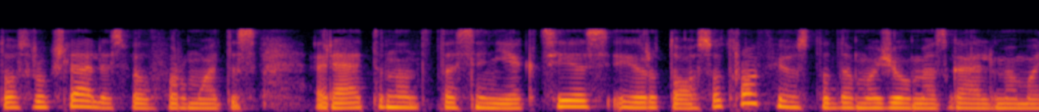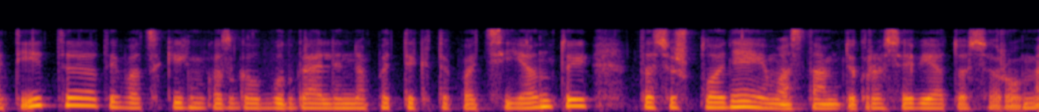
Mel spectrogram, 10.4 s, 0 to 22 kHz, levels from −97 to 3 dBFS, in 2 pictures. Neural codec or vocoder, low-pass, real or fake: none; 7.2 kHz; real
